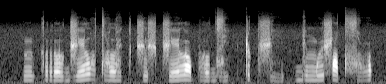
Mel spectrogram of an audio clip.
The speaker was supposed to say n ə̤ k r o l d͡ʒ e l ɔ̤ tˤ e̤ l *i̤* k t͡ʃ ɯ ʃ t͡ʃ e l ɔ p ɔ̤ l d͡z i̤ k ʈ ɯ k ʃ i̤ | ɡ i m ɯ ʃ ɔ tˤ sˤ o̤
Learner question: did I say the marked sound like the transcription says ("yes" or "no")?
no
